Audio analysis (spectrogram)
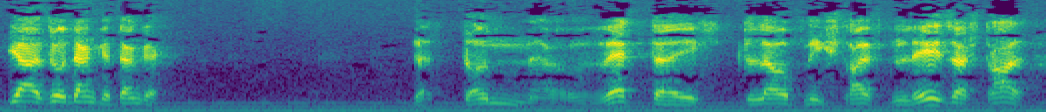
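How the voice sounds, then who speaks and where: An actor in a sci-fi radio drama playing a flippant, indignant bank employee with a florid, pompous way of talking. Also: male voice, mid-range voice, expressive, takes it slowly, bright, forceful tone, a little hiss or hum, exaggerated voice. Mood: baffled, flustered.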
